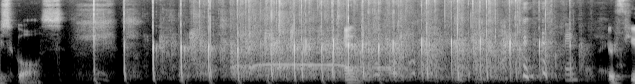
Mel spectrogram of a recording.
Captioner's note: panelists applauding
